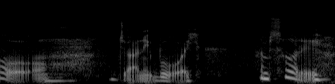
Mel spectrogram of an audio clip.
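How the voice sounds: A woman does a put-on character voice, fairly high in pitch with a dark, mellow tone and a slightly husky edge, at a slow pace. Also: lively intonation.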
